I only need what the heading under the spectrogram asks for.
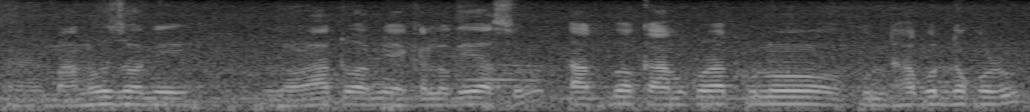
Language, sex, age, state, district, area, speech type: Assamese, male, 30-45, Assam, Lakhimpur, rural, spontaneous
